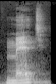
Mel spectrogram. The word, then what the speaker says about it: match: Rule number 1 में हम सीखेंगे कि यदि किसी वर्ड में टी के बाद सी एच आता है तो उस वर्ड में टी कम्प्लीटली साइलेंट होता है, यानी टी का किसी प्रकार से कोई भी उच्चारण नहीं किया जाता है।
